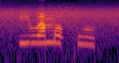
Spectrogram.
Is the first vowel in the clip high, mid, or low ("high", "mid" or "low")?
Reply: high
